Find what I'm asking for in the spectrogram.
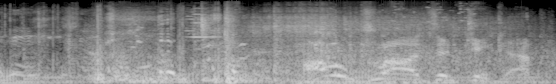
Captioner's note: peppa and george laughing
